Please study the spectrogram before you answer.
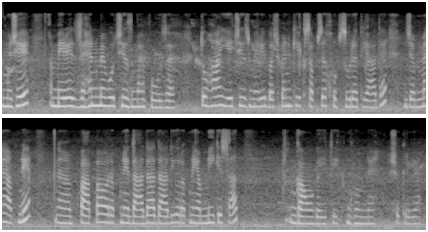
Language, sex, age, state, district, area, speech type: Urdu, female, 18-30, Uttar Pradesh, Aligarh, urban, spontaneous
